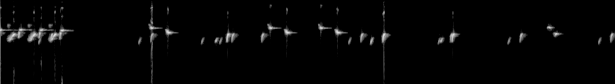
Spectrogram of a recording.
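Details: European goldfinch calls used to stimulate other goldfinches to sing: clean, high twittering chirps and short tinkling notes in loose groups, a fast burst of trilled notes at the start, then spaced double and triple chirps; no other sounds.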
